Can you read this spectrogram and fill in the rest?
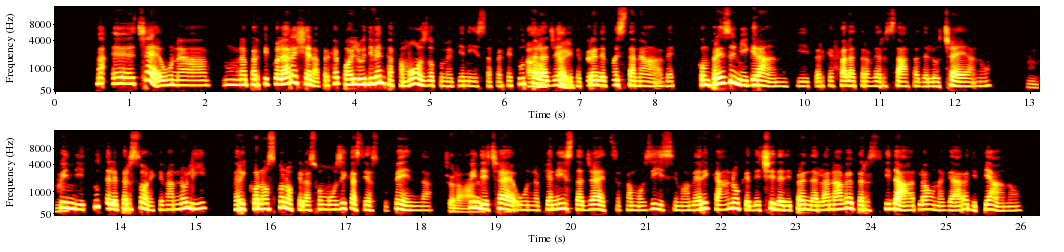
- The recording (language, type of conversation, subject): Italian, podcast, Quale film ti fa tornare subito indietro nel tempo?
- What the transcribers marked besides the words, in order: none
